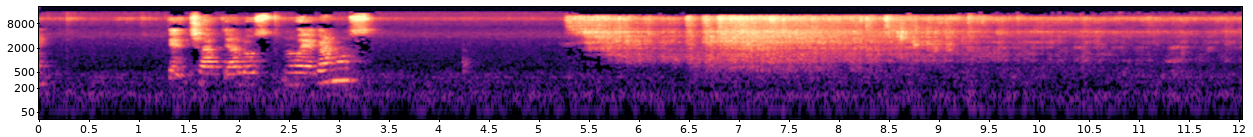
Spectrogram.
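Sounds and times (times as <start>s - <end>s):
dough sizzling in hot oil: 5.2s - 12.0s.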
